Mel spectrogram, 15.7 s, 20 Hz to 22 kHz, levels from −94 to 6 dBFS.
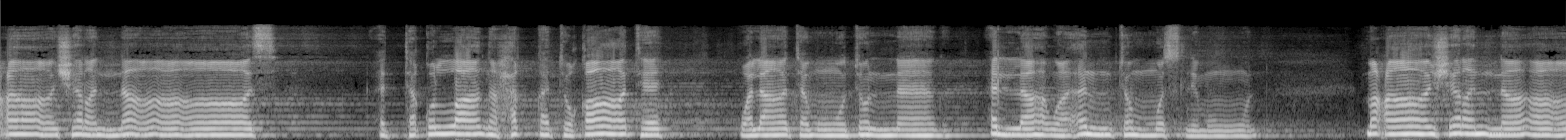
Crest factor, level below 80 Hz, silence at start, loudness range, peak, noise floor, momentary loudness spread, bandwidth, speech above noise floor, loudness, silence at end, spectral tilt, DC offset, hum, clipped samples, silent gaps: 14 dB; -58 dBFS; 0 s; 3 LU; 0 dBFS; -46 dBFS; 10 LU; 10.5 kHz; 33 dB; -14 LUFS; 0 s; -6 dB/octave; under 0.1%; none; under 0.1%; none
